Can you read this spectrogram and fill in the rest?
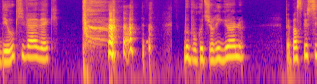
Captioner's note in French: rire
